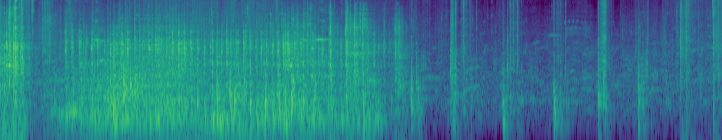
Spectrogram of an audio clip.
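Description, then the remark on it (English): A castle drawbridge being lowered: a loud, dense grinding of ratcheting gears for about seven seconds, then a slower run of separate clanks and thunks as the mechanism winds down. “Men, set down your bows and arrows and take down the drawbridge, so that these honored warriors can enter the castle walls.”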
